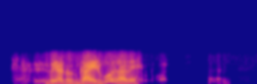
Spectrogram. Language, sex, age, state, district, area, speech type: Dogri, female, 18-30, Jammu and Kashmir, Reasi, rural, conversation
